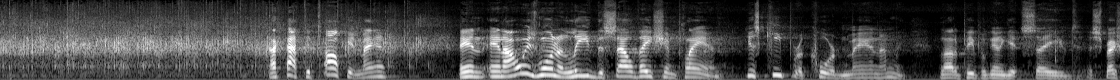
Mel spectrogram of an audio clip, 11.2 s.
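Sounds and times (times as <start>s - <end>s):
faint round of audience applause: 0.0s - 4.6s
speech: 2.7s - 4.0s, 4.6s - 11.1s.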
